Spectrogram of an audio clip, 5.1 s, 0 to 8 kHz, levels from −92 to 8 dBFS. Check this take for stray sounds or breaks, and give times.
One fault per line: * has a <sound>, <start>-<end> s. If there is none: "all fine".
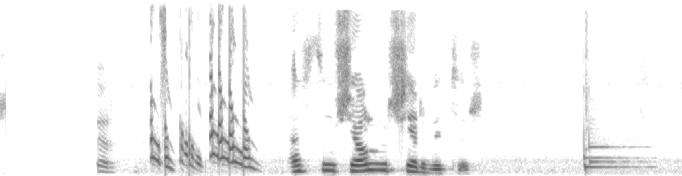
* has a chirp, 1.1-2.0 s
* has a cough, 4.4-4.9 s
